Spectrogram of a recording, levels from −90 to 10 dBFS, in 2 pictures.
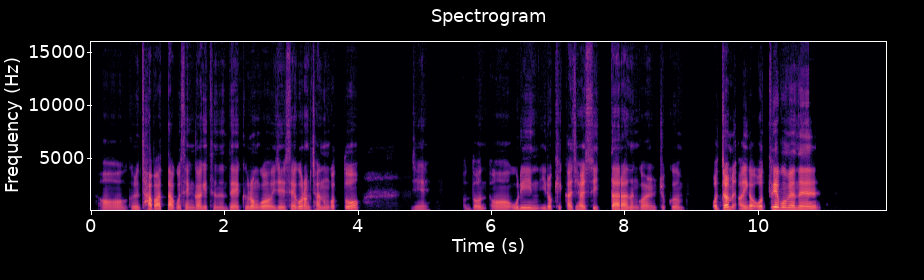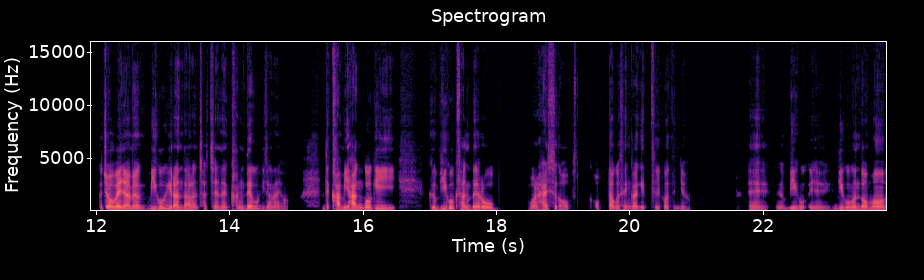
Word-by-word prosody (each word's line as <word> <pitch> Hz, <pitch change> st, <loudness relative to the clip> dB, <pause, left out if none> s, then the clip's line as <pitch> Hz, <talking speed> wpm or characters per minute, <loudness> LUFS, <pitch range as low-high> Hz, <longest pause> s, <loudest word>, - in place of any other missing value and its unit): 어 95 Hz, 0 st, -5 dB
그 110 Hz, -2 st, -6 dB
잡았다고 110 Hz, 0 st, +3 dB
생각이 125 Hz, 0 st, -2 dB
드는데 95 Hz, +1 st, -4 dB
그런 120 Hz, +5 st, -1 dB
거 115 Hz, -1 st, +2 dB
이제 95 Hz, 0 st, -3 dB
쇠고랑 145 Hz, +7 st, +1 dB
차는 115 Hz, -3 st, -3 dB
것도 160 Hz, -, +1 dB, 0.8 s
이제 95 Hz, -3 st, -11 dB, 0.7 s
넌 -, -, -4 dB
어 95 Hz, -1 st, -1 dB
'우린 115 Hz, -1 st, -2 dB
이렇게까지 105 Hz, +4 st, -2 dB
할 135 Hz, 0 st, +5 dB
수 -, -, -6 dB
있다.'라는 95 Hz, -2 st, +3 dB
걸 90 Hz, -2 st, -3 dB
쪼끔 100 Hz, -1 st, -8 dB, 0.4 s
어쩌면 185 Hz, +10 st, +7 dB
아니 120 Hz, +1 st, +3 dB
그러니까 -, -, +5 dB
어떻게 200 Hz, +12 st, +7 dB
보면은 160 Hz, -, +4 dB, 1.1 s
그쵸. -, -, +2 dB
왜냐면 135 Hz, -1 st, +4 dB
미국이란 130 Hz, +3 st, 0 dB
나라 105 Hz, +1 st, -2 dB
자체는 105 Hz, +1 st, -7 dB
강대국이잖아요. 100 Hz, -, -4 dB, 0.5 s
근데 -, -, -8 dB
감히 110 Hz, +2 st, +1 dB
한국이 155 Hz, -, +1 dB, 0.5 s
그 125 Hz, -2 st, -6 dB
미국 115 Hz, +10 st, -3 dB
상대로 110 Hz, -, -1 dB, 0.5 s
뭘 -, -, -4 dB
할 -, -, +1 dB
수가 -, -, -7 dB
없 -, -, -9 dB, 0.3 s
없다고 125 Hz, -2 st, -4 dB
생각이 135 Hz, +1 st, -5 dB
들거든요. 95 Hz, 0 st, -12 dB, 0.9 s
예. 95 Hz, -1 st, -7 dB
그 100 Hz, +1 st, -13 dB
미국 120 Hz, +3 st, -5 dB
예. 100 Hz, -1 st, -10 dB
미국은 115 Hz, +4 st, -3 dB
너무 105 Hz, +1 st, 0 dB
110 Hz, 295 characters per minute, -24 LUFS, 100-130 Hz, 1.1 s, 어쩌면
